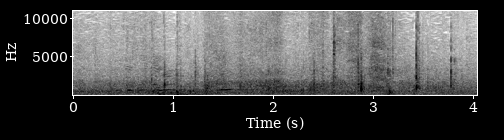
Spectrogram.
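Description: Ice hockey game audio: a steady murmur of the arena crowd with skates scraping on the ice and sharp clicks of sticks and puck scattered throughout, the loudest at the very end.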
